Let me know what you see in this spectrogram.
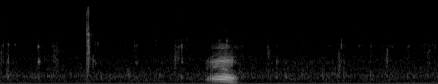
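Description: A man chewing a bite of soft grilled ahi tuna, with small wet mouth clicks. About two seconds in comes a short appreciative hummed "mm", the loudest sound.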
